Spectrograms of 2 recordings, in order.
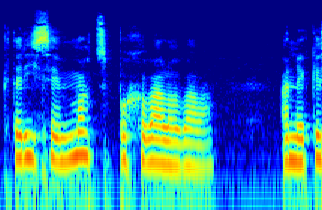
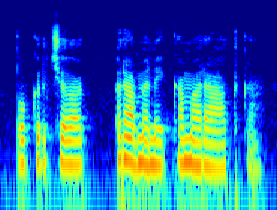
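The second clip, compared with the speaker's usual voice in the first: plain reading voice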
